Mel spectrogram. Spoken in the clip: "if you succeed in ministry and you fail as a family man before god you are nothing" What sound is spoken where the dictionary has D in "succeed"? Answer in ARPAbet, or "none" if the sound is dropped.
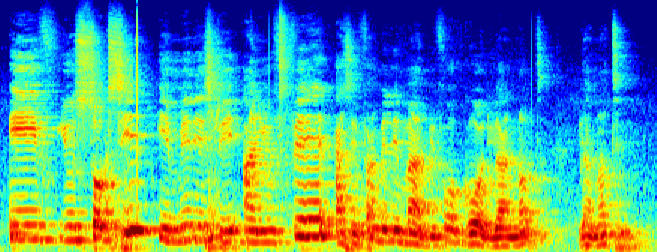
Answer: D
